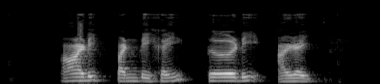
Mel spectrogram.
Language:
Tamil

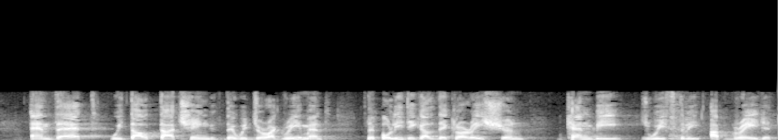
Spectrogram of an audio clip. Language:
English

